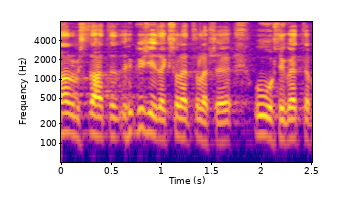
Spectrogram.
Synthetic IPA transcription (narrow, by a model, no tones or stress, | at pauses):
ɑrʋist̪et̪ɑhɑt̪ːˑekysid̪æeksolet̪ːolepse | uːsnʲiːkuet̪ːep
